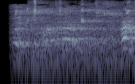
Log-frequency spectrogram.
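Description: Broadcast court sound from a basketball game in an arena with no crowd. Faint voices and a few light knocks echo in the hall, and a commentator starts speaking just before the end.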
